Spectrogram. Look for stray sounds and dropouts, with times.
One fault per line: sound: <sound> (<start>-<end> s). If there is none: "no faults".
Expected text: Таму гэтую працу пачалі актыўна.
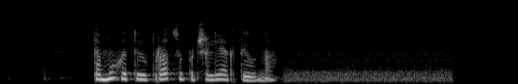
no faults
